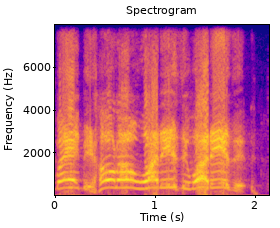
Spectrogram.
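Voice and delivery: high, loud calling over the noise. Retold or imitated. Husband on the phone straining to hear his wife, shouting. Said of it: "I said".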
